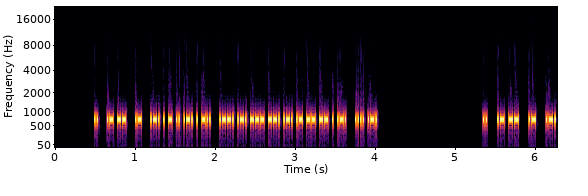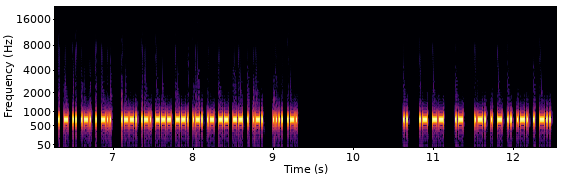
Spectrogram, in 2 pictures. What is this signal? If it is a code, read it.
Morse code, heard as a keyed tone, about 64 wpm, 700 Hz. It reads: I AM A RETIRED PROGRAMMER HR I AM A RETIRED PROGRAMMER HR I AM A RETIRED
